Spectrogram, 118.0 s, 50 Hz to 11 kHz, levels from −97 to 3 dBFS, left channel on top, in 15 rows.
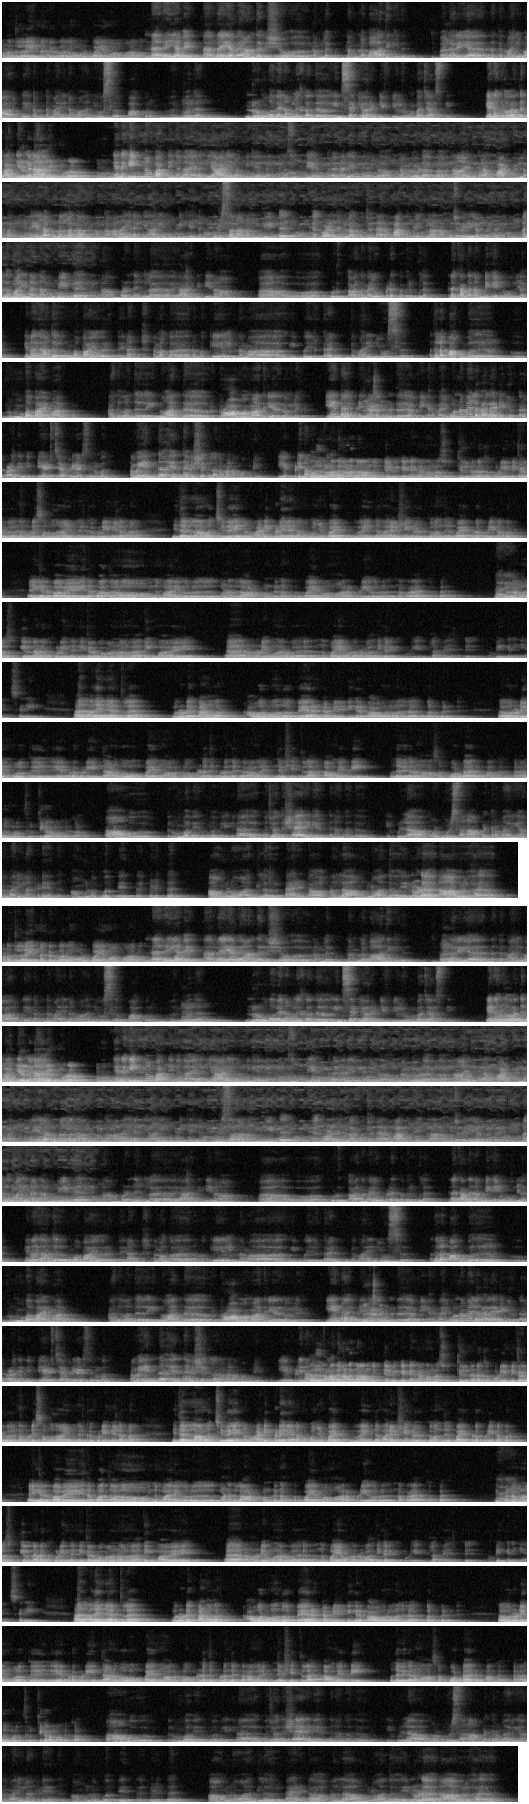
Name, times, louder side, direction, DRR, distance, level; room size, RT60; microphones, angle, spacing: voice 1, 0.0-2.2 6.6-7.1 10.6-11.2 15.3-17.5 28.6-28.8 33.5-33.7 39.0-39.4 46.6-46.8 52.6-53.1 59.7-65.0 65.6-70.7 71.3-77.2 77.4-77.6 78.4-81.6 82.1-84.6 84.9-87.1 87.7-88.7 89.2-89.9 90.3-93.5 94.1-99.9 100.3-101.0 101.2-103.6, right 3 dB, 50° right, 0 dB, 0.4 m, -28 dB
voice 2, 2.1-6.1 6.6-10.9 11.5-14.4 15.1-16.4 17.4-27.9 28.3-31.1 31.4-34.9 35.3-37.9 38.2-39.4 39.7-45.5 45.8-48.4 48.8-51.8 52.1-56.7 57.1-60.2 78.3-78.7 103.9-107.9 108.1-112.9 113.3-117.6, left 2 dB, 55° left, 0 dB, 0.4 m, -30 dB
sound 1, 17.2-33.1, right 1 dB, 75° right, 1.0 m, -42 dB
3.6 x 2.1 x 3.9 m, 0.80 s
head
